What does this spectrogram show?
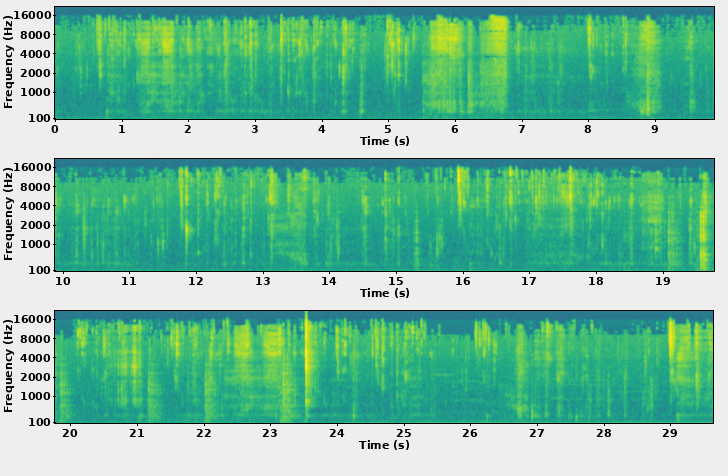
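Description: Close-miked chewing and mouth sounds of someone eating meatball soup with noodles, with irregular sharp clicks and smacks, among them a metal spoon dipping into the ceramic bowl.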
